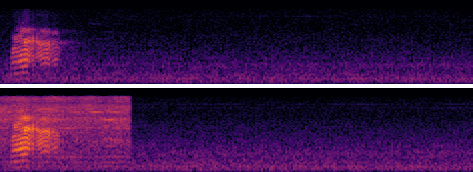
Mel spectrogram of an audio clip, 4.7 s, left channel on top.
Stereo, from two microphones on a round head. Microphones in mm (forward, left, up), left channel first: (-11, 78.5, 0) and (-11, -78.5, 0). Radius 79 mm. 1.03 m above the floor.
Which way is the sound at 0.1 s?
65° right (ahead or behind).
